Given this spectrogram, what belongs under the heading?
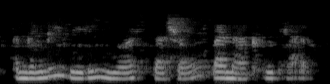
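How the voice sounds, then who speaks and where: A soft-spoken woman, fairly high in pitch, with fairly even intonation. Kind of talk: casual talk to camera.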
